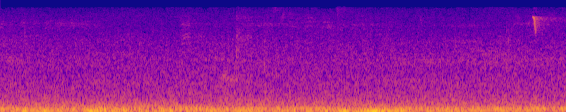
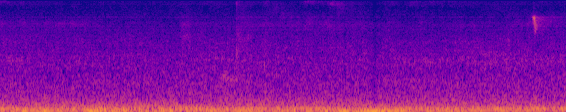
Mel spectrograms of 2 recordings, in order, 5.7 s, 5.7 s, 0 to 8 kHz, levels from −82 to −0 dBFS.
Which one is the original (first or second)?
first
